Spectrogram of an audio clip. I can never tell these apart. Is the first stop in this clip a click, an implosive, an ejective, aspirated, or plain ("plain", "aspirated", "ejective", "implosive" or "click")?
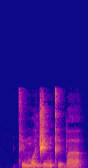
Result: aspirated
